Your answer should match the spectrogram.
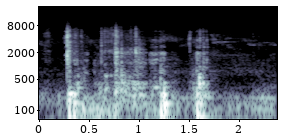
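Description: A handful of short, sharp knocks and thumps, about five of them spread across two seconds: handling noise from working close to the microphone among metal tractor parts.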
